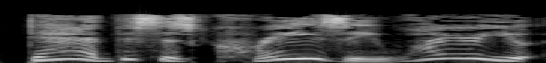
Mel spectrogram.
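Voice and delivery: put-on scared teen girl. Daughter protesting, scared.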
